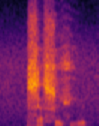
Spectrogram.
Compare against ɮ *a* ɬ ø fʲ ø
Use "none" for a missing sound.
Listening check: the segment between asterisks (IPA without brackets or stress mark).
a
